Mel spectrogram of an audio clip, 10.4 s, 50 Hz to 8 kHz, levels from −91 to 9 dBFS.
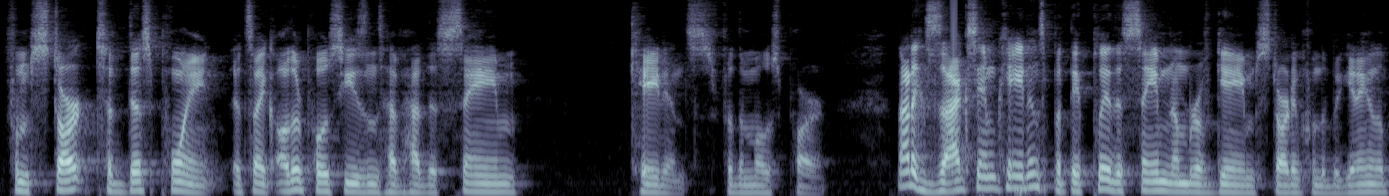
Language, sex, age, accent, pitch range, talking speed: English, male, 30-49, American, 115-140 Hz, 205 wpm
